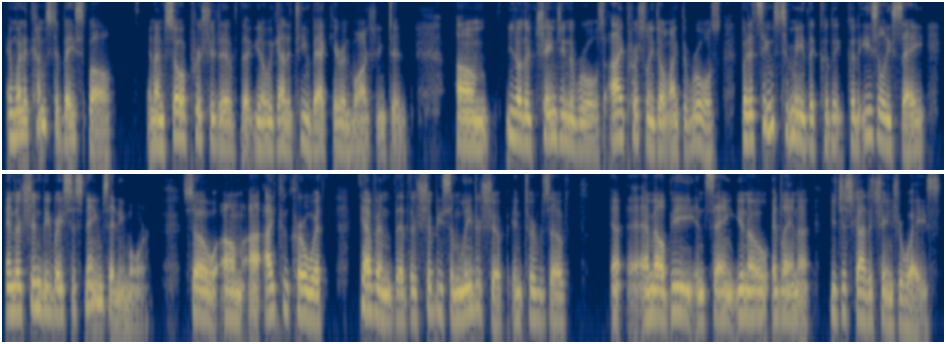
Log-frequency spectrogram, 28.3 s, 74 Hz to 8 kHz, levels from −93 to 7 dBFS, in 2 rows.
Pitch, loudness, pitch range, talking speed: 165 Hz, -23 LUFS, 145-180 Hz, 170 wpm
